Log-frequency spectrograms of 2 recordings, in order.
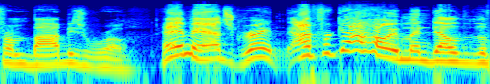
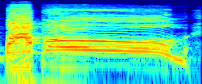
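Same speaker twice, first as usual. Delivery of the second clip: high, loud, drawn-out boom; imitated crash boom; 12 semitones higher, 5 dB louder than usual. Storyteller imitating a plow bursting from the garage, big hammed-up boom. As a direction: boom it out like an explosion.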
